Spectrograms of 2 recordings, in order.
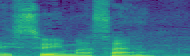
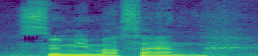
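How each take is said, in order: First: The word is said in a shortened, reduced form. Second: Every syllable of the word is said in full. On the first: This is a lazy, casual form. "people are a little bit lazy and just say" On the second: This is the proper form. "is the proper way of saying it"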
